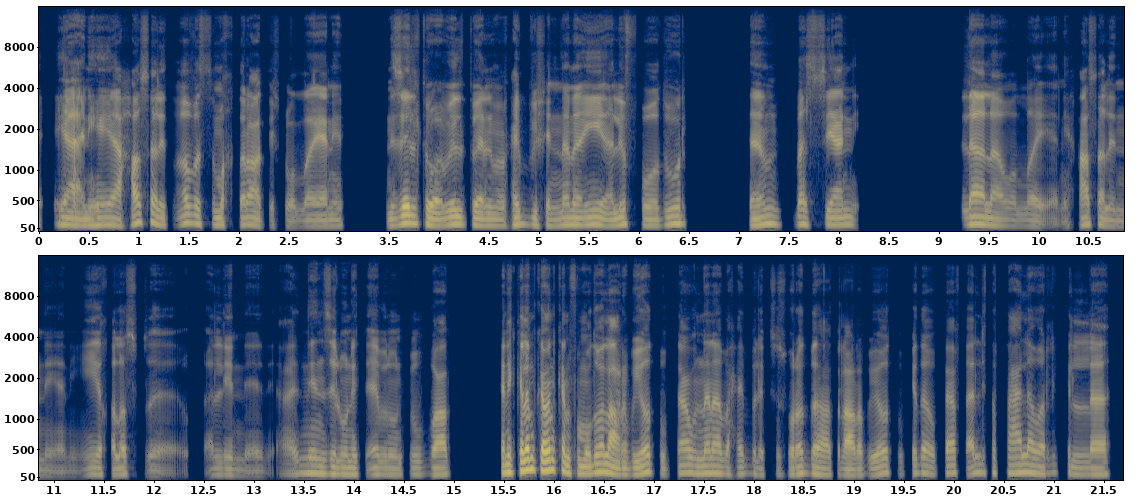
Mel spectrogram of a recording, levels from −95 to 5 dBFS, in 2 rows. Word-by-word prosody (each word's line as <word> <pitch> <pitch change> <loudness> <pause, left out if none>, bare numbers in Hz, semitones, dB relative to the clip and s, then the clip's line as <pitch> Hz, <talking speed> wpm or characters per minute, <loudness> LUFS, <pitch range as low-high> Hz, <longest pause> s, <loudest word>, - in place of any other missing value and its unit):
يعني 105 -3 +2
هي 110 -2 +2
حصَلِت 140 -3 0
آه 135 +4 0
بس 125 -4 -4
ما 110 - -1
اخترعتش 110 0 -3
والله، 90 +2 -5
يعني، 90 +1 0 0.5
نزِلت 130 +5 +4
وقابلته 115 +2 +2
يعني 100 -1 +2
ما 100 -1 -3
باحبش 110 0 -3
إن 100 +2 -3
أنا 110 0 +2
إيه، 110 -2 +2
ألِف 115 +2 -2
وأدُور. 115 +6 -1 0.7
فاهم، 115 +4 +1 0.2
بس 120 -1 -3
يعني 115 0 +2 1.0
لا، 120 +1 +6
لا 110 -2 +1
والله، 95 -2 -7
يعني - - -11
حصَل 115 -2 -2
إن 85 -2 -9
يعني 75 -1 -15
إيه، 105 +2 -4
خلاص 105 +1 -5
آآ 80 - -13 0.2
قال 90 - -13
لي 95 -1 -5
إن 80 -4 -13 0.4
ننزِل 115 -3 -1
ونتقابل 105 -1 -3
ونشوف 105 +1 -8
بعض، 105 -1 0 0.5
كان 125 - +6
الكلام 160 +7 +9
كمان 165 -1 +9
كان 160 -4 +4
في 120 -1 -3
موضوع 115 +5 +4
العربيّات 110 0 +3
وبتاع 110 +5 -4
وإن 120 -2 -1
أنا 120 0 +3
باحب 110 +1 -7
الإكسسوارات 100 +2 -5
بتاعة 105 -5 -1
العربيات 95 +6 0
وكدة 120 +4 -5
وبتاع، 120 +4 -3
فقال 125 - -4
لي 135 - -4
طَب 125 -1 -10
تعالى 130 +1 +1
أورّيك 120 +1 -3
ال 100 -2 -1
110 Hz, 170 wpm, -24 LUFS, 100-120 Hz, 1.0 s, الكلام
